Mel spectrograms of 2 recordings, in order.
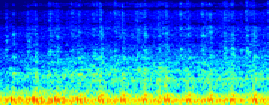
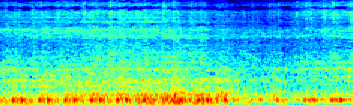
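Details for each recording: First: Truck with freshly cleaned, rebuilt Carter downdraft carburetor, idling but missing under load and underpowered: low, uneven idle with raw puffing chuff over the firing from a massive exhaust hole; owner suspects lost back pressure affects performance. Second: Truck with a freshly rebuilt and reinstalled Carter downdraft carburetor, warming up with air filter off: steady, even low putter with a clean rhythm and no misses or knocks. Normal warm-up idle; oil pressure verified, gauge not working.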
